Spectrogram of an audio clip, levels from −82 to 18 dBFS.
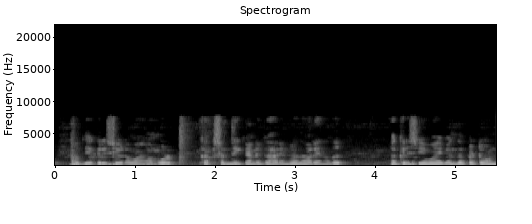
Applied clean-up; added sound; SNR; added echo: classical method WPE with log-MMSE.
